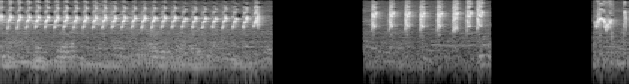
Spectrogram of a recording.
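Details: Budgerigar song in varied phrases, used as tutor material for training other birds. Fast, even chattering notes repeat about four times a second in a long run, then pause, resume in a shorter burst, and start again after a gap.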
